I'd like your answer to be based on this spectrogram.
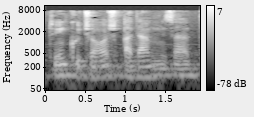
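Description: Guy preaching a sermon, gravelly voice, swings loud then hushed, kinda muffled recording. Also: mid-range voice, level tone. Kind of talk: religious sermon with storytelling. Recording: muffled recording with faint noise.

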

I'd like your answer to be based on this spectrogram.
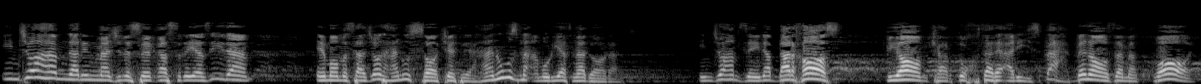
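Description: A man preaching an impassioned mourning sermon at a religious center, dropping to a hush and rising to loud cries, chanting lines of verse. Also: high voice, slightly rough. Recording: dull lo-fi recording.

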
